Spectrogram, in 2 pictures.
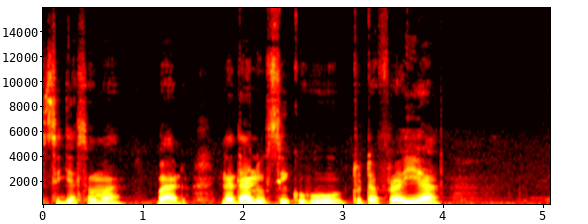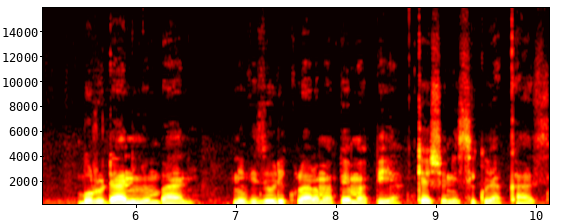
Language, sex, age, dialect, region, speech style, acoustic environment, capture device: Swahili, male, 35-44, Kenya - Mombasa, Kenya, happy, people talking, desktop / Linux / Chrome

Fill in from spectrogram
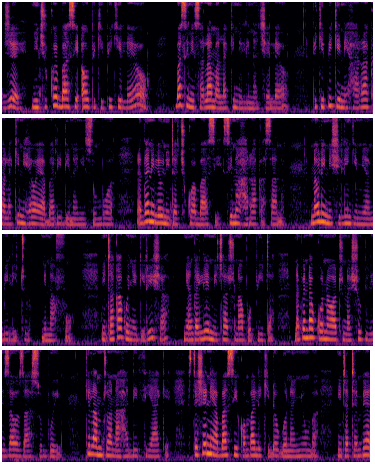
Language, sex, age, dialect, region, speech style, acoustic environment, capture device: Swahili, male, 25-34, Kenya - Mombasa, Kenya, focused, silence, desktop / Windows / Chrome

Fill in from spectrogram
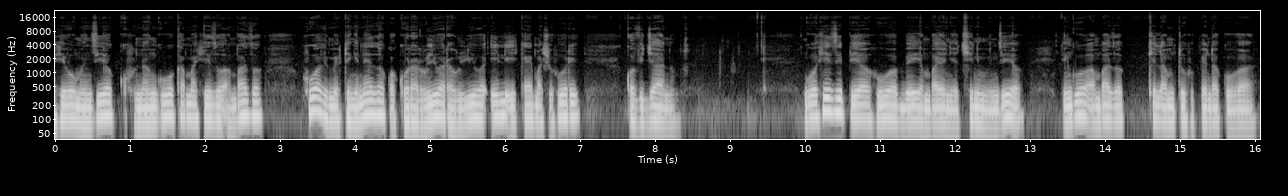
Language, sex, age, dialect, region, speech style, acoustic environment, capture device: Swahili, male, 25-34, Kenya - Nairobi Sheng-influenced, Kenya, relaxed, silence, mobile / Linux / Chrome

